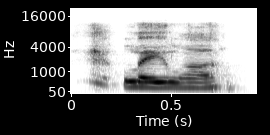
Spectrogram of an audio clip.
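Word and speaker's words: Lejla: Okay, how do I say it pronounced? L-E-J-L-A? Layla.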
